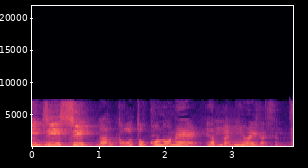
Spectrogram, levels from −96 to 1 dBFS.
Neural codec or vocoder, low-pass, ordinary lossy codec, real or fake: vocoder, 44.1 kHz, 128 mel bands, Pupu-Vocoder; 7.2 kHz; AAC, 32 kbps; fake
